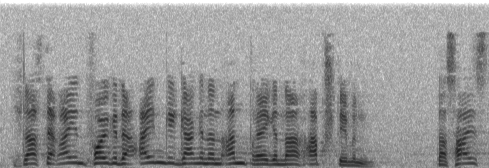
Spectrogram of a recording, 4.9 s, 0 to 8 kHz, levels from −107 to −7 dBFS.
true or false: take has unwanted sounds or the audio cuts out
false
